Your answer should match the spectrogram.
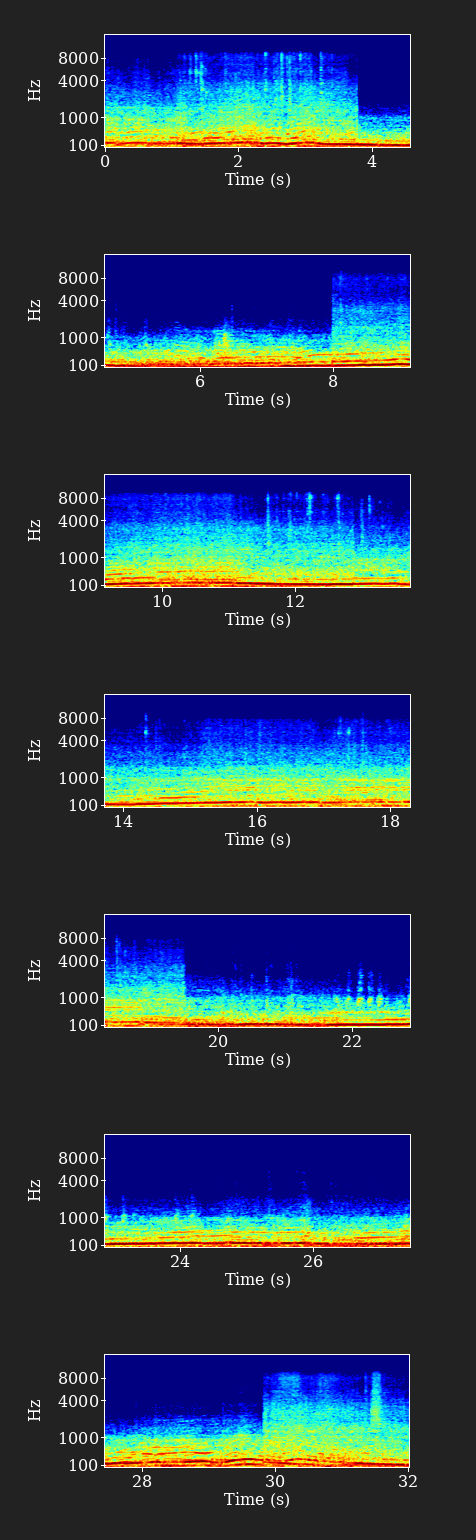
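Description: Folk-race car engine heard from inside the cabin, revving up and dropping back again and again as the car accelerates and lifts through the corners, with road noise underneath. The engine is pulling evenly after its spark plugs and ignition coil were changed, injectors cleaned and timing adjusted.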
